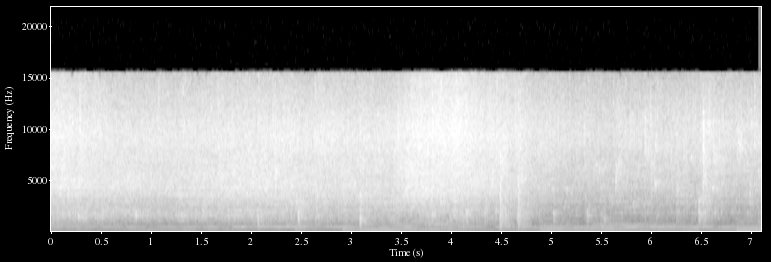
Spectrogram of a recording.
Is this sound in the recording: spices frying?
yes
